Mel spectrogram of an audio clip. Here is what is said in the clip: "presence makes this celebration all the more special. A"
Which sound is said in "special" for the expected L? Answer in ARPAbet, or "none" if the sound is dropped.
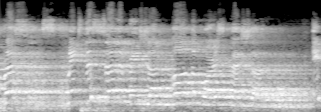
N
